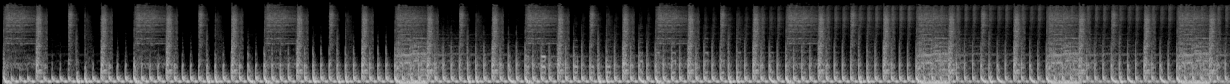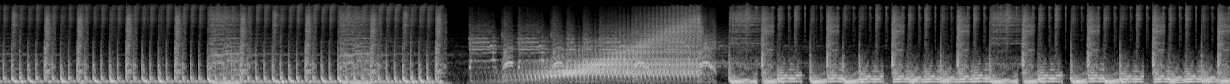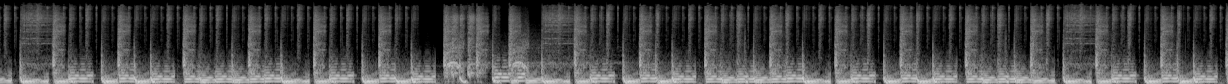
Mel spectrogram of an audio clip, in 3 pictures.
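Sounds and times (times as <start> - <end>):
drum and bass music: 0.0 - 36.8.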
